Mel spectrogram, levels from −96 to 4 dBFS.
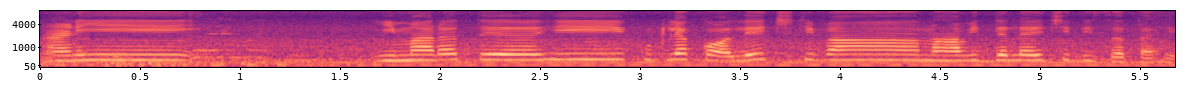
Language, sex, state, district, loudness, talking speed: Marathi, female, Maharashtra, Gondia, -15 LUFS, 105 wpm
